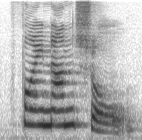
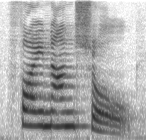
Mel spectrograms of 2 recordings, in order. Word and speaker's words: financial: Financial. Financial. So it's not financial, okay? It's financial.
